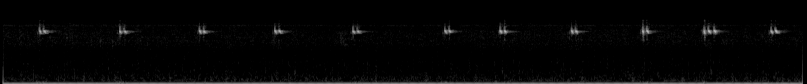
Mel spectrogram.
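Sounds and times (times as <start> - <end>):
faint background noise: 0.0 - 8.0
cricket chirping at night: 0.4 - 0.6, 1.2 - 1.4, 2.0 - 2.9, 3.5 - 3.7, 4.4 - 7.9.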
